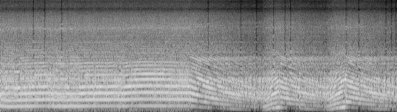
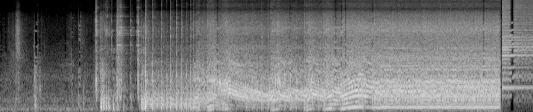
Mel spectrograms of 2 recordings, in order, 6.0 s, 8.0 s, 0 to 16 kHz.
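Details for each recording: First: Neglected yard-sale Jonsered 510 chainsaw two-stroke; buzzy fairly high idle, then stumbles and surges through two blips, dipping before climbing; rough running, mixture likely off. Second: Yard-sale Jonsered 510 chainsaw, cold start after revival: a few pulls catch, revs up and down, then settles to a steady, even idle; healthy start.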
